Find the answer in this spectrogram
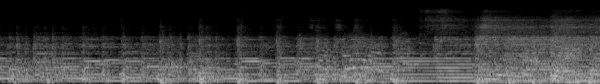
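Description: Live hardcore/southern-rock band starting a song: an electric guitar riff punctuated by drum hits. About four and a half seconds in, the full band comes in with crashing cymbals.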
